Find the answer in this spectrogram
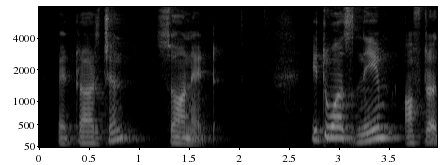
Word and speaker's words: Petrarchan: Look at the pronunciation. Petrarchan sonnet.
